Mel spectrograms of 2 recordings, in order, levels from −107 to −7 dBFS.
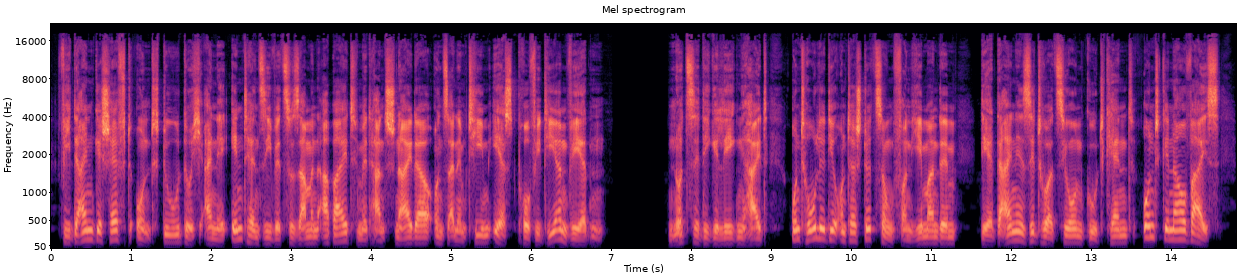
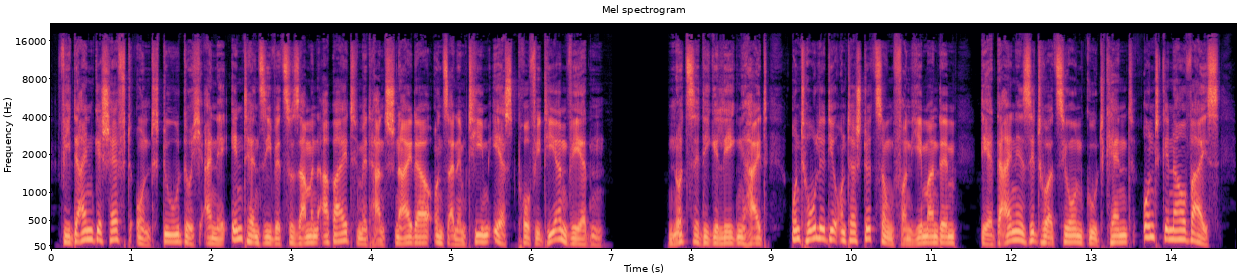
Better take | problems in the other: second | thin; very; fading below 350 Hz

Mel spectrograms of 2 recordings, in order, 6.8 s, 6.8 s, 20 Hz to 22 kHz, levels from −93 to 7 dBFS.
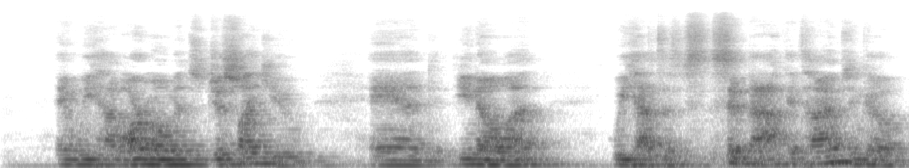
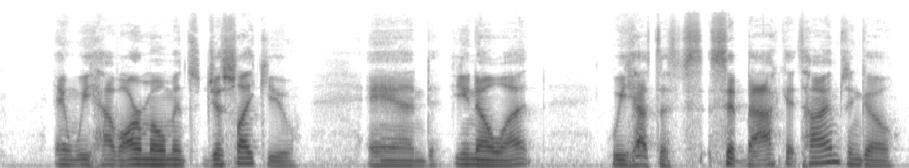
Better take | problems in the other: second | room echo; noticeable; dies away in 0.6 s // off-mic speech; far

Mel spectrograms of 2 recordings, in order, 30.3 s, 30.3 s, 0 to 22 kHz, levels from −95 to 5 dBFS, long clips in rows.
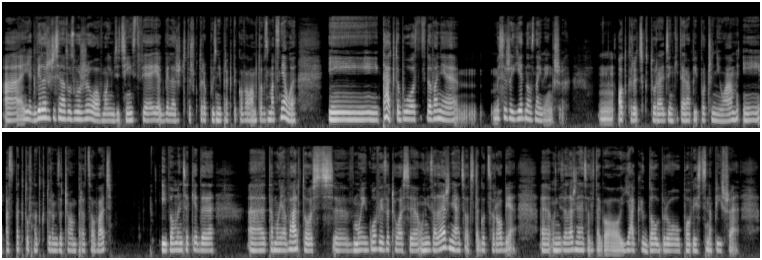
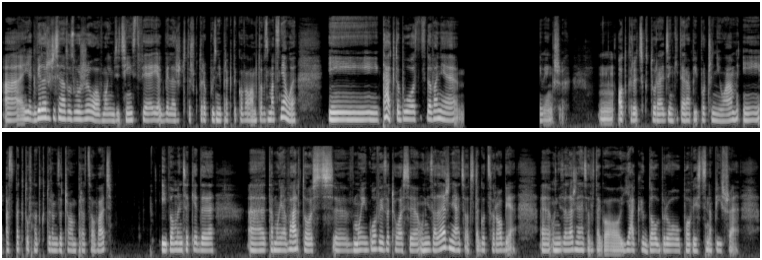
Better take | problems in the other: first | audio cutting out; at 9.5 s for 1.5 s

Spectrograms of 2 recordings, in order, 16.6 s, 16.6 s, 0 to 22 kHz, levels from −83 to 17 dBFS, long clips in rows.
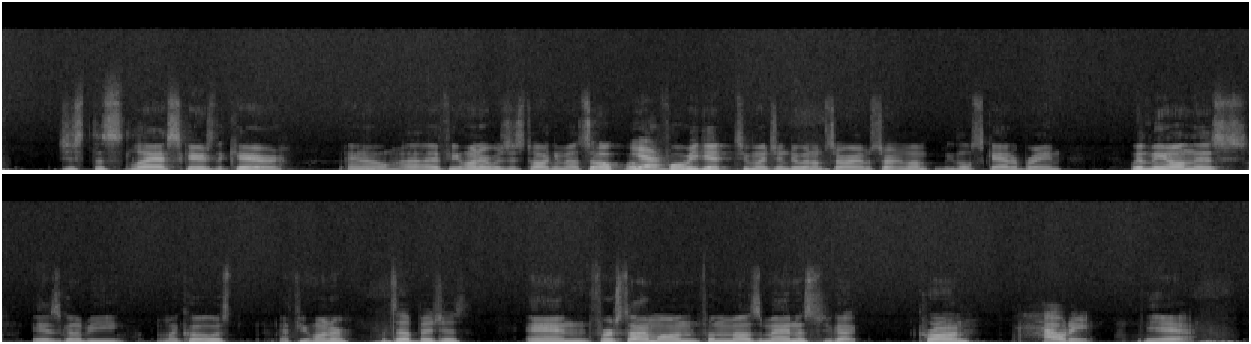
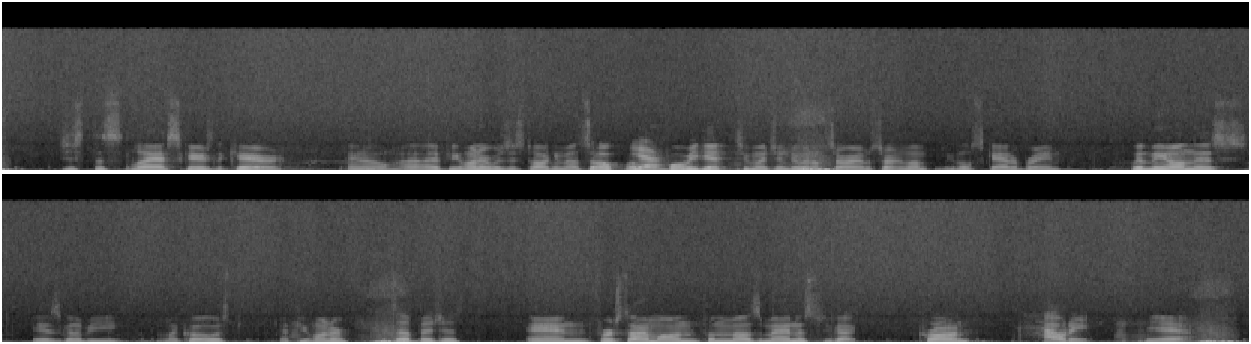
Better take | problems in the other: first | hiss; loud; throughout; 8 dB below the speech; faint in the first

